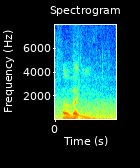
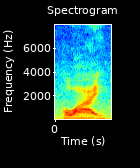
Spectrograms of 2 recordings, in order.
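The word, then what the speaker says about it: Hawaiʻi: to do it right it's not hawaii hawaii hawaii right it's not how you say it it's hawaii so the w is always a v right it's just little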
